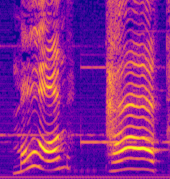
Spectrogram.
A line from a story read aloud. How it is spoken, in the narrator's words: Alila yelled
